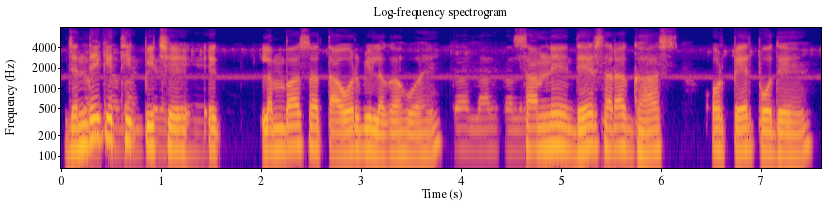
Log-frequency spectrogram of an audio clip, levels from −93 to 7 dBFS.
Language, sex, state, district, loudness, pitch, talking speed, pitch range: Hindi, male, Arunachal Pradesh, Lower Dibang Valley, -16 LUFS, 125 Hz, 160 wpm, 120-140 Hz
